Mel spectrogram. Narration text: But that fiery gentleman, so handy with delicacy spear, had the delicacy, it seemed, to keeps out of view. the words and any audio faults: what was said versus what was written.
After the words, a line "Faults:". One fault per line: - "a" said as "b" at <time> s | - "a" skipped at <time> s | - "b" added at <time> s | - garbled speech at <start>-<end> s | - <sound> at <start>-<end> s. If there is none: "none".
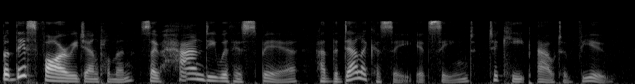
But this fiery gentleman, so handy with his spear, had the delicacy, it seemed, to keep out of view.
Faults:
- "that" said as "this" at 0.1 s
- "delicacy" said as "his" at 2.3 s
- "keeps" said as "keep" at 5.0 s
